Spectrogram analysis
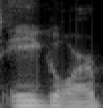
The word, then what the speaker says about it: Igor: Yes, Eigor pronounced like in Young Frankenstein.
